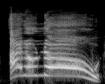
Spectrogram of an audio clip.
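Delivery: high, loud exasperated scream; shrieking I don't know. Retold or imitated. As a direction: scream it like you've given up. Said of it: "And I screamed".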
